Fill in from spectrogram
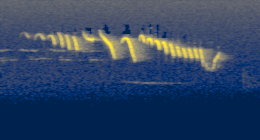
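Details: Eurasian treecreeper singing in the Wittlicher Tal: one high, thin, accelerating phrase of about twenty rapid notes that slides downward in steps, with a brief flourish, then dips and ends abruptly, lasting under three seconds.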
